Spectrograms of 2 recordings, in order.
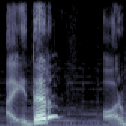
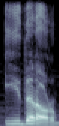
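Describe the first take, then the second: First: The word begins with an 'eye' sound. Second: The word begins with an 'ee' sound. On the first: This is the British form. "British English में इसको आइदर और बोला जाता है" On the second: This is the American form. "American English में इसको ईदर और बोला जाता है"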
